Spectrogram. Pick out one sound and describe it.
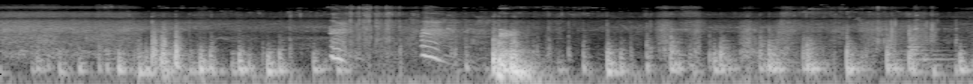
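Footsteps clank quickly on a metal walkway.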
